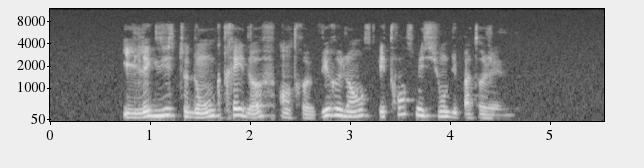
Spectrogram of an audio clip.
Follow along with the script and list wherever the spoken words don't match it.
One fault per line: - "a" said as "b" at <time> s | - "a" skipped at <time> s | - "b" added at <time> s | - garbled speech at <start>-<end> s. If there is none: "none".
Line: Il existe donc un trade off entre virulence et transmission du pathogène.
- "un" skipped at 1.7 s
